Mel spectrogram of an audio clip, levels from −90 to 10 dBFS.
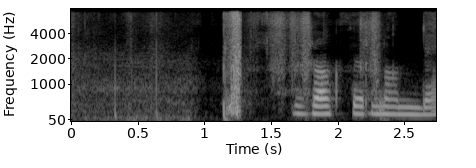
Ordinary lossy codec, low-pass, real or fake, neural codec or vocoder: none; 7.2 kHz; real; none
